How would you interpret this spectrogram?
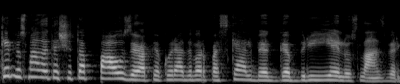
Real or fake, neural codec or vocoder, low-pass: real; none; 10.8 kHz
